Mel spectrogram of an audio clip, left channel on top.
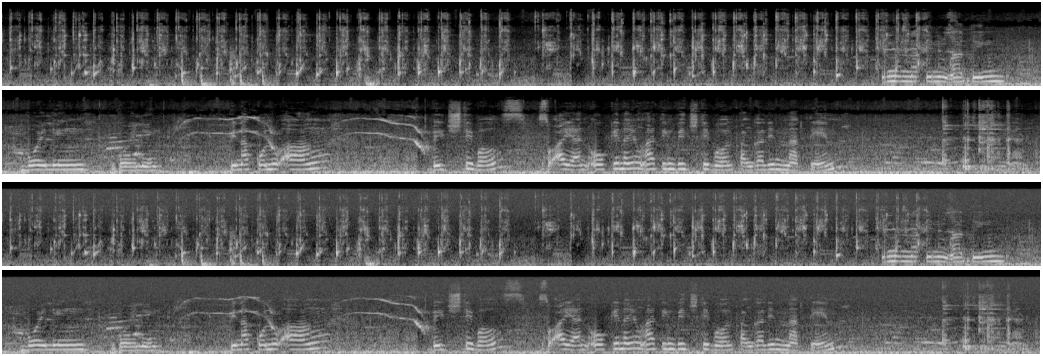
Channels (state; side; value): noise; right; hiss, 14 dB below the sound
